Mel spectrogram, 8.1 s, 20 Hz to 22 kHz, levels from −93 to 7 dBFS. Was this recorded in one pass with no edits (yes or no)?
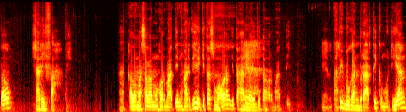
no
